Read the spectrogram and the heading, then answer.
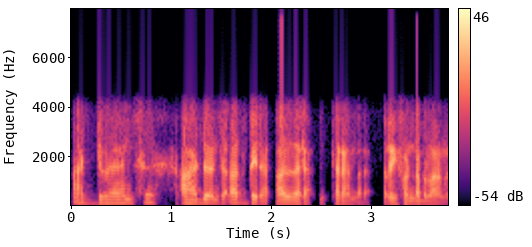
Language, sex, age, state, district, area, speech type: Malayalam, male, 18-30, Kerala, Idukki, rural, conversation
